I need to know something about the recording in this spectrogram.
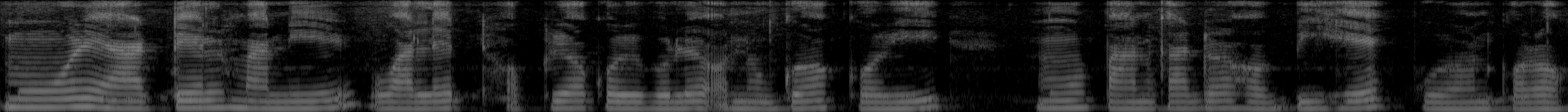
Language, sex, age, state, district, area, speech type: Assamese, female, 18-30, Assam, Dibrugarh, urban, read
